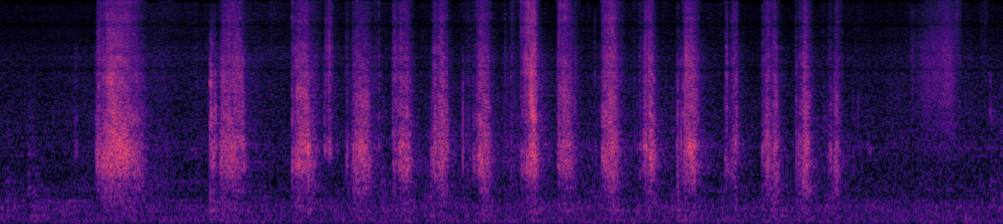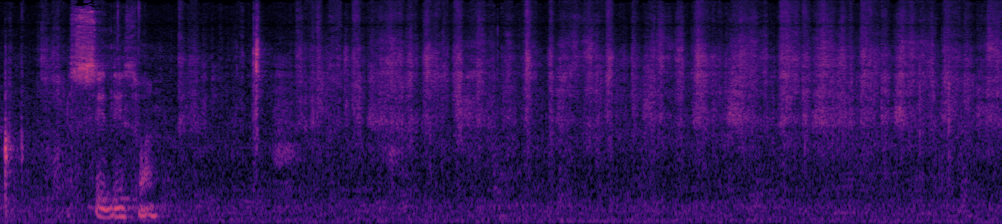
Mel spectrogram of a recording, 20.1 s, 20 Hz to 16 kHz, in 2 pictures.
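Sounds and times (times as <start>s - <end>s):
hand scraping potting mix on tray: 0.9s - 8.6s.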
